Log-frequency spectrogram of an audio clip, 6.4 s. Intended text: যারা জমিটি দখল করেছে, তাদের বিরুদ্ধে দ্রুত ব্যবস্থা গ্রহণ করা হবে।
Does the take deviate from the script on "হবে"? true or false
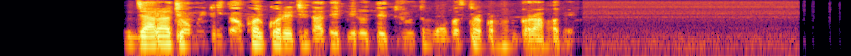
false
